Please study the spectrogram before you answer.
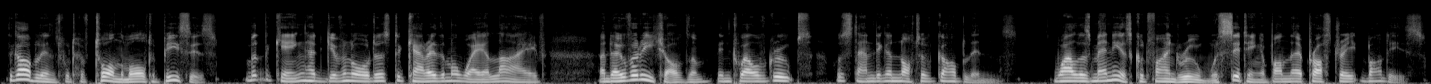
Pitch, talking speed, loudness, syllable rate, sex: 140 Hz, 195 wpm, -18 LUFS, 5.3 syllables/s, male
